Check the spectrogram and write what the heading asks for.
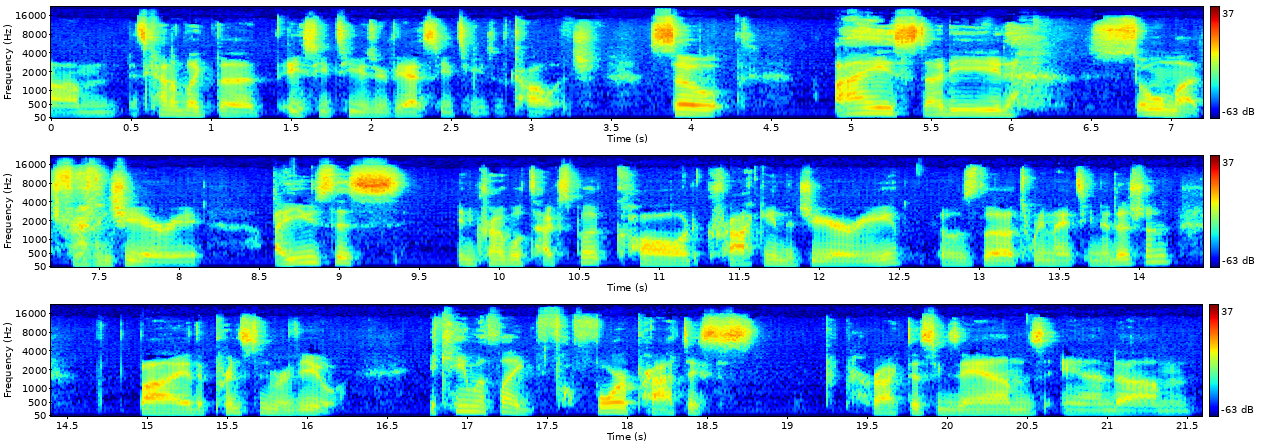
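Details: Adult man who stutters and studies speech-language pathology; his stutter fluctuates over weeks and months; stuttering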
